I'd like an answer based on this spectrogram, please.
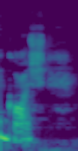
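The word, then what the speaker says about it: gauche: इसका प्रोनाउंसिएशन क्या है? गॉश, G A U C H E, गॉश, ठीक है।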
